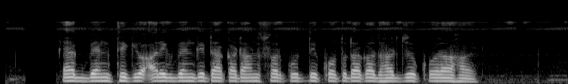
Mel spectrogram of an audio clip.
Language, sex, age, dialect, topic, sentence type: Bengali, male, 18-24, Standard Colloquial, banking, question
